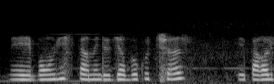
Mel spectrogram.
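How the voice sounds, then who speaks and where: Noticeable background noise sits behind a woman's fairly high voice. She speaks at a fairly quick pace with fairly even intonation. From southwestern France, Gironde. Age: 20s. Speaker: caller. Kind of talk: phone-in discussion. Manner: halting.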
